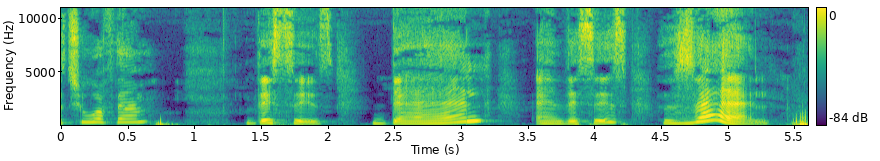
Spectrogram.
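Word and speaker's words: دال: A dal is the counterpart of the English letter D, which is pronounced by having the tip of the tongue pressed against the top of the mouth, right behind the front tooth, then slightly pushing air, separating the tongue and the upper mouth.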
